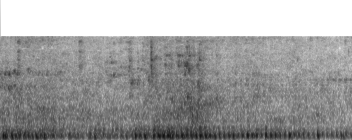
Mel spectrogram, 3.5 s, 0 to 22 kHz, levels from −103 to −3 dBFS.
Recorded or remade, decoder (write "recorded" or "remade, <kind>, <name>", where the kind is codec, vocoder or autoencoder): recorded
